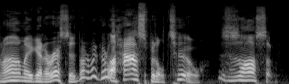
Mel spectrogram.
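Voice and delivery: high, fast, exasperated rant; sarcastic dismay. Retold or imitated. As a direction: pile up the bad news with mock enthusiasm. Ranting inner reaction to looming trouble.

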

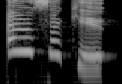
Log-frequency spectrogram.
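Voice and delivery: put-on very high, botched Irish accent; badly faked Irish cooing. Irish guest admires dog in elevator, Irish accent. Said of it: "That's not my Irish accent".

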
